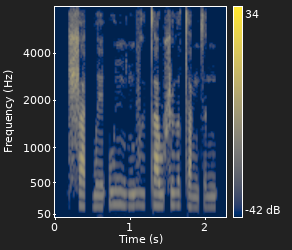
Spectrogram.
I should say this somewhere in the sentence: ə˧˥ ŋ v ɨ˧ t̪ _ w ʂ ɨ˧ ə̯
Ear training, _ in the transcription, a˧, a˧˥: a˧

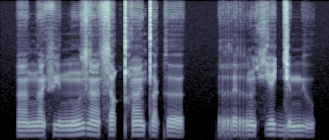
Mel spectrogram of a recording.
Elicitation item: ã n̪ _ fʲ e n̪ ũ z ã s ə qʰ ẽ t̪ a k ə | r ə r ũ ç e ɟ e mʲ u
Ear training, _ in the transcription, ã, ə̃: ã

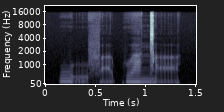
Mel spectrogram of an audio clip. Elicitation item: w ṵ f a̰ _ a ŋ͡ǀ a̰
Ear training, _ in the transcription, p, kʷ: kʷ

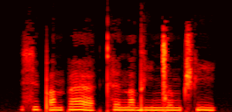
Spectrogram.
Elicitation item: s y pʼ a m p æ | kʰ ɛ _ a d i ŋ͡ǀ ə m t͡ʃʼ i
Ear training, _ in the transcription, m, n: n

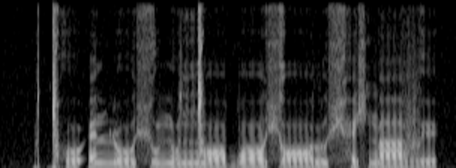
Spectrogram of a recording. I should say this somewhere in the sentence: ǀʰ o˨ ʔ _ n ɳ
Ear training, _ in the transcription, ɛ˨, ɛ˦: ɛ˦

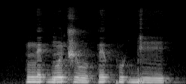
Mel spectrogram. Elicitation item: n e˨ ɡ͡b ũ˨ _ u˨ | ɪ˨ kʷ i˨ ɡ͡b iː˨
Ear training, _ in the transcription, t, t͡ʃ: t͡ʃ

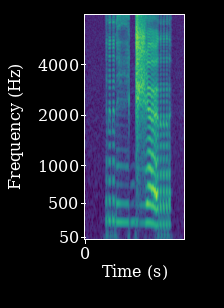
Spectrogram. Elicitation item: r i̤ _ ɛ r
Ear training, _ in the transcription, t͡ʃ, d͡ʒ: d͡ʒ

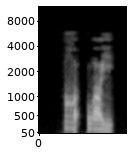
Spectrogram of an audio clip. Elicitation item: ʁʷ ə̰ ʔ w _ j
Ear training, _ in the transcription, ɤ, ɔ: ɔ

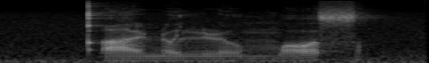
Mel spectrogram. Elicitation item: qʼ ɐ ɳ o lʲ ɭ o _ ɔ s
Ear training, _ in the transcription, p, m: m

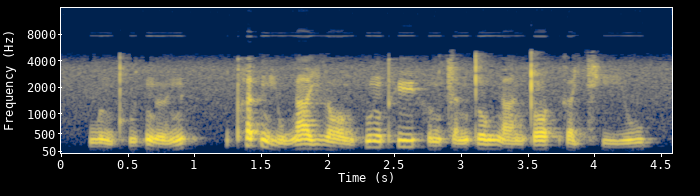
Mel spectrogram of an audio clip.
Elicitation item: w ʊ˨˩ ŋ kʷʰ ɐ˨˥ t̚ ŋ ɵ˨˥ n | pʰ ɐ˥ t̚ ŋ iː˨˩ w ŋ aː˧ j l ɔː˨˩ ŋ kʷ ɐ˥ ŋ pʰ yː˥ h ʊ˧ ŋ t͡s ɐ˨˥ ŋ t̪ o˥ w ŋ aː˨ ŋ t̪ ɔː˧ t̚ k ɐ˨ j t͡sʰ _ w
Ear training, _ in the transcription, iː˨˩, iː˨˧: iː˨˧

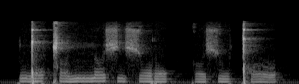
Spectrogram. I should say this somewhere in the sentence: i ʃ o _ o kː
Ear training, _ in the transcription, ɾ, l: ɾ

